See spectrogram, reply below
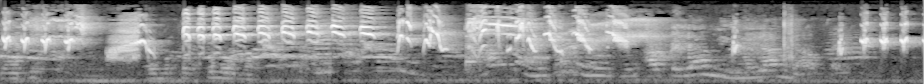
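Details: Oriental magpie-robin song played to make other birds sing, packed with mimicry: rapid rhythmic series of sharp ringing notes, whistled slurs and chatter, ending in a quick repeated trill.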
